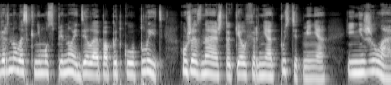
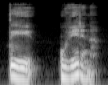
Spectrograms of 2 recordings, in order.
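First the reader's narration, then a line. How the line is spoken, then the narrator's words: Quiet question. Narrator (Russian): тихо спросил он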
